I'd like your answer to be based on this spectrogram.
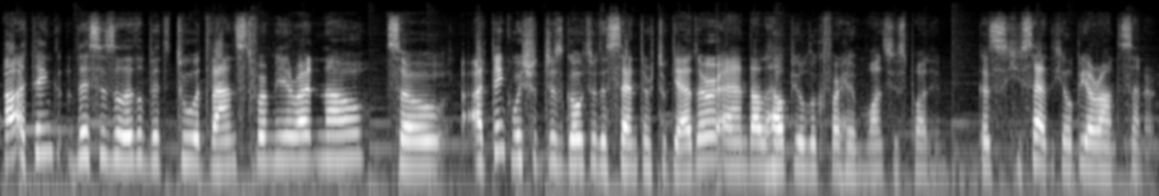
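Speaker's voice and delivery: ordinary talk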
